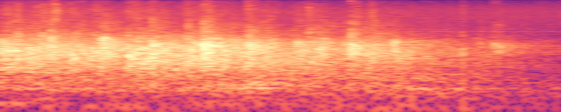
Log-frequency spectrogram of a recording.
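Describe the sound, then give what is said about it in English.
An audience claps steadily for about three seconds, a dense, even patter of many hands that holds at a moderate level and eases slightly toward the end, with no voices over it. “Just wave your hand so people know who you are, so you don't have to clap.”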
